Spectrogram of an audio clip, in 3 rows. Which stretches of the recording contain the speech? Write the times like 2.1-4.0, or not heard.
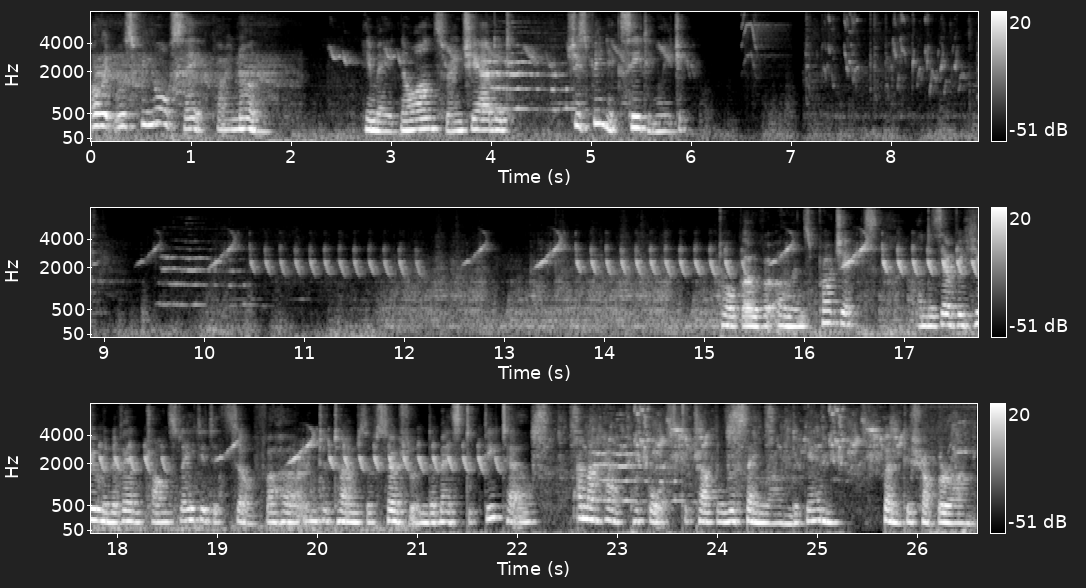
0.0-6.0, 15.2-26.5.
